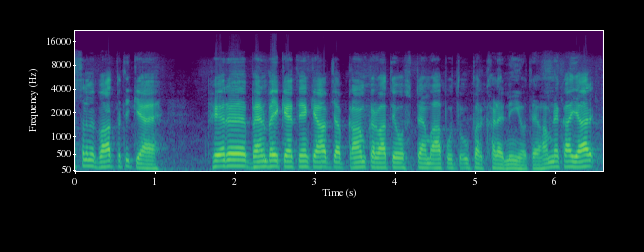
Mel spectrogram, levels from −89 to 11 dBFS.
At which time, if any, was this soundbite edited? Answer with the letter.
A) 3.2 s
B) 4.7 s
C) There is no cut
C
